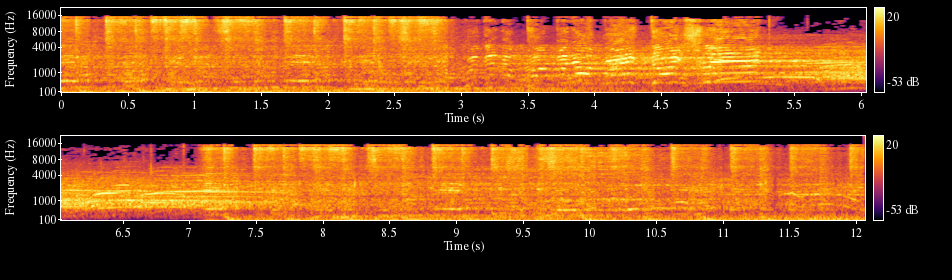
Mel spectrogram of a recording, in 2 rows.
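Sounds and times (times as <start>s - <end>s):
dance music over sound system: 0.0s - 5.3s, 7.1s - 12.0s
crowd cheering and whooping: 5.1s - 12.0s.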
